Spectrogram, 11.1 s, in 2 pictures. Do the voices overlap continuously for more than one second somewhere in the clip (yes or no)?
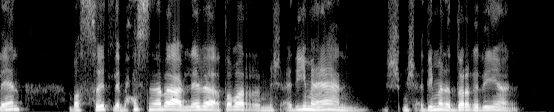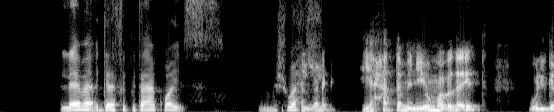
no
